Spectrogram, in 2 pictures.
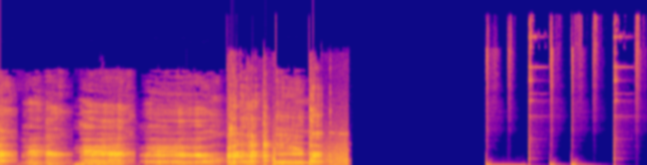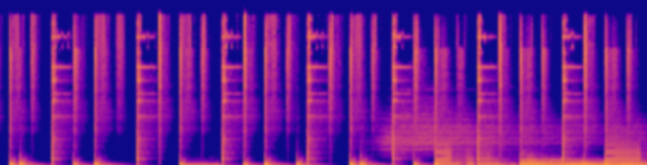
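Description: Several loud, drawn-out belches, followed by music with percussive beats.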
